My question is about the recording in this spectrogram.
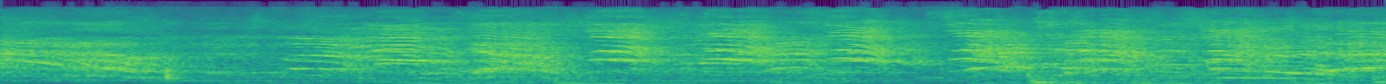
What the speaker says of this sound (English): As you can tell from the reaction of the crowd, it's their favorite part of the entire night every time Slammer gets in there.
